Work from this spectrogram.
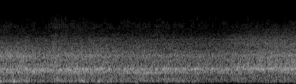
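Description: Stadium crowd in the FC Mobile football video game, a steady, dense roar of many voices sustained throughout at moderate level, with no commentary over it.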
